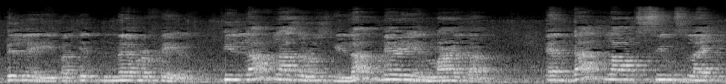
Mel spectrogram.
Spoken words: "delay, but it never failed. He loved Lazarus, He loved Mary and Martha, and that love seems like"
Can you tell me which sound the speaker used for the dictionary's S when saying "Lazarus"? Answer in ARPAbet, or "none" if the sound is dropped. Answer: S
